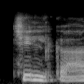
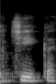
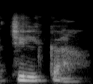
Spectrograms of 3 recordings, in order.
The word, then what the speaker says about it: Chilca: Chilca, no chica, Chilca.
